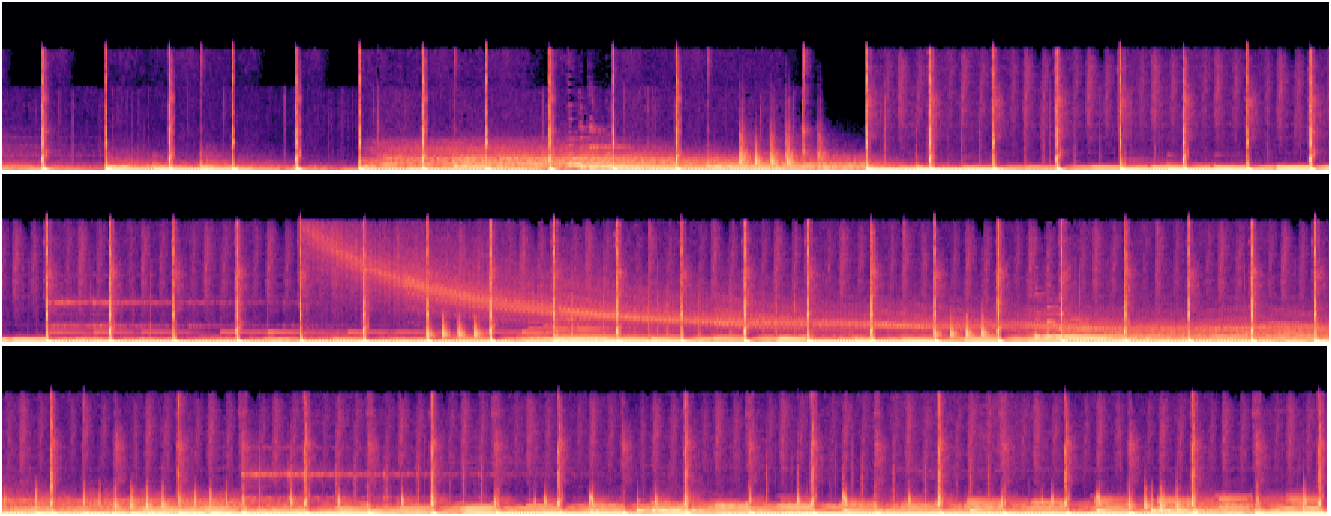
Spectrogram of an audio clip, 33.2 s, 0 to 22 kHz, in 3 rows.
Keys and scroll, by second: 1.5 \, 3.6 Delete, 4.8-6.6 typing, 13.2-14.5 typing, 17.9 \, 19.4 t, 21.2-23.0 typing, 26.2 \, 27.9 p.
